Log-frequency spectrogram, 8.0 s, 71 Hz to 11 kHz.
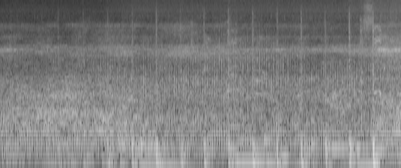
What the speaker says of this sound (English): he will accelerate rapidly and snap the Fighting Falcon through 3 aileron rolls, demonstrating its exceptional rolling maneuverability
